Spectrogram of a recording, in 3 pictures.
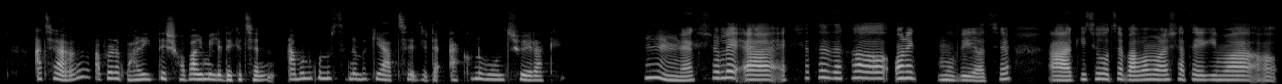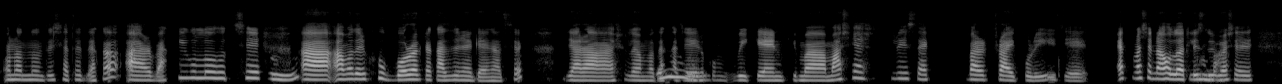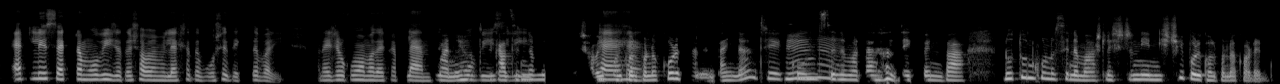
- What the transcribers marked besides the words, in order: static; "আসলে" said as "এসলে"; tapping; "এটলিস্ট" said as "এসলিস্ট"; distorted speech; laughing while speaking: "সিনেমাটা"
- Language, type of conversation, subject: Bengali, podcast, পরিবারের সবাই মিলে বাড়িতে দেখা কোন সিনেমাটা আজও আপনাকে নাড়া দেয়?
